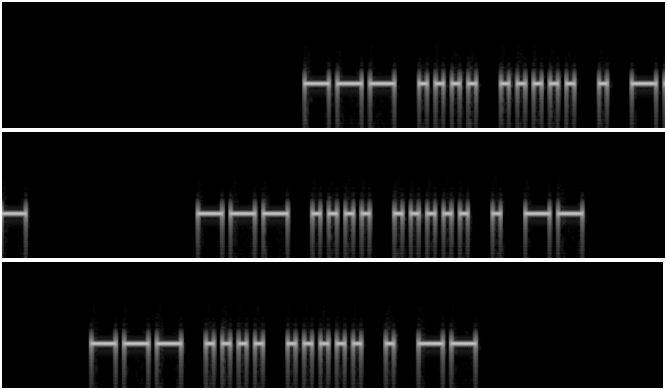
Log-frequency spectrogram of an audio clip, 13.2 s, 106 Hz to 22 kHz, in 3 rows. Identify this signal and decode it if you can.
Morse code, heard as a keyed tone, about 22 wpm, 700 Hz. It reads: OH5EM OH5EM OH5EM
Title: DXCC-100 Call Signs - 5 Characters - Repeated 3x - 22wpm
